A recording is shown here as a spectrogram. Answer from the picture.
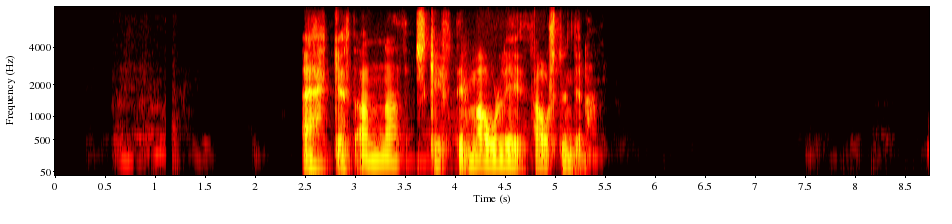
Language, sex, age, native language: Icelandic, male, 30-39, Icelandic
